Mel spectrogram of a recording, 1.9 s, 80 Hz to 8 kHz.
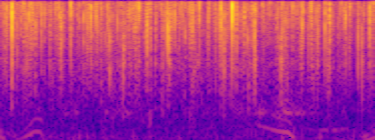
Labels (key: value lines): label: biophony, cascading saw
recorder: SoundTrap 600 or HydroMoth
